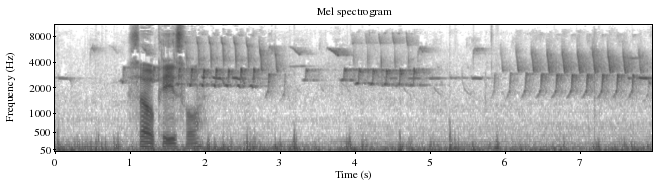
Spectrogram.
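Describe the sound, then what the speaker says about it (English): Birds chirp in quick repeated trills outdoors by a creek, close and clear, while a person speaks briefly over them against faint background rustle. "Listen at the birds chirping"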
